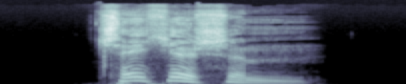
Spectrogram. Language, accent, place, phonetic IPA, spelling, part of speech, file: German, Germany, Berlin, [ˈt͡ʃɛçɪʃm̩], tschechischem, adjective, De-tschechischem.ogg
- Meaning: strong dative masculine/neuter singular of tschechisch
